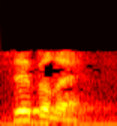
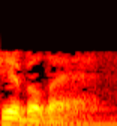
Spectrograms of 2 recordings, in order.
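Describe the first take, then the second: First: The word begins with an s sound. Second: The word begins with an sh sound. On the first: The speaker calls it wrong. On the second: The speaker calls it right.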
